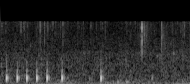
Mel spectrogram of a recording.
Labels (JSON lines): {"label": "biophony, pulse", "recorder": "SoundTrap 500"}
